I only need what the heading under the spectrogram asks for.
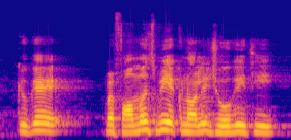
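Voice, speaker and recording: There is faint music in the background as a man speaks with a high pitch. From Pakistan. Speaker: talk show host. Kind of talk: celebrity interview. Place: studio. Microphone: lapel.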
